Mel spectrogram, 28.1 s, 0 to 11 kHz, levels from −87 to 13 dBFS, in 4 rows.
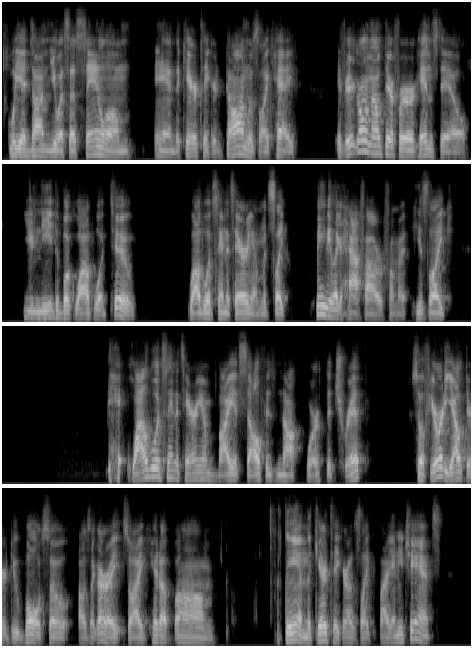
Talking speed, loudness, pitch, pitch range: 160 wpm, -21 LUFS, 115 Hz, 105-135 Hz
